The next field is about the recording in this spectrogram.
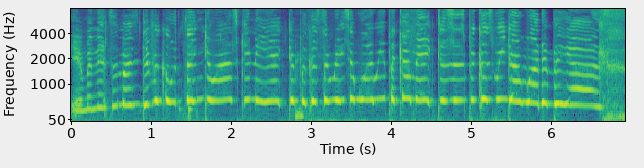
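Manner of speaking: mock highly emotional, very high-pitched outpouring. Retelling own reply to a director's note: retelling own emotional words. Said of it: "I then got highly emotional".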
